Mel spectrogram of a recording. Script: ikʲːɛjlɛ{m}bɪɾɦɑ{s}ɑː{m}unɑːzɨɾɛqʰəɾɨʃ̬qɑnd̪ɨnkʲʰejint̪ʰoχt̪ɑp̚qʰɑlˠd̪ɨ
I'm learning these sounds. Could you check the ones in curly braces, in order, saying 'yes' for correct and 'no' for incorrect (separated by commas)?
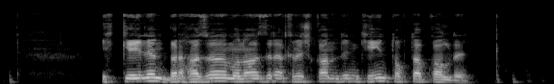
no, no, yes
